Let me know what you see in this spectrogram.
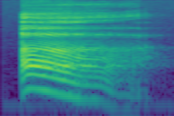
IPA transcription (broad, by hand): ɜː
